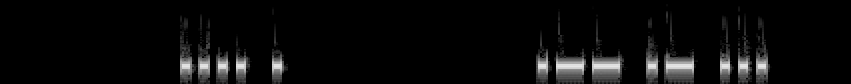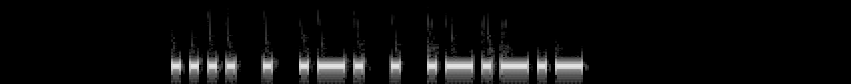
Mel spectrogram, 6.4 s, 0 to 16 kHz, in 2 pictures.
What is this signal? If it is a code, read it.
Morse code, heard as a keyed tone, about 34 wpm, 700 Hz. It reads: HE WAS HERE.
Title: 4x Word-Spacing - Sentences from Top 200 Words - 35wpm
